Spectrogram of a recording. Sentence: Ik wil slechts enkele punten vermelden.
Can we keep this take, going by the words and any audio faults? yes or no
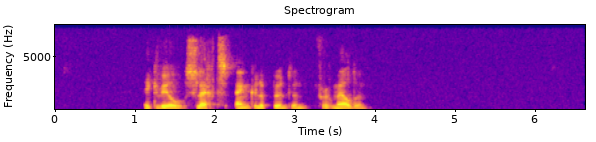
yes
